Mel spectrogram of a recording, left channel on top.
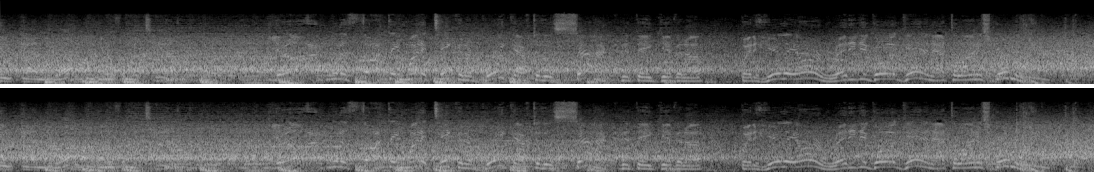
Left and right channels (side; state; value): both; normal; correlation 0.47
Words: and long here from the 10. You know, I would have thought they might have taken a break after the sack that they'd given up. But here they are, ready to go again at the line of scrimmage.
